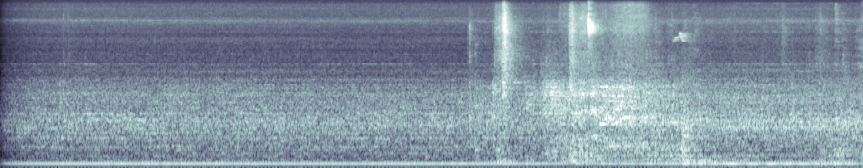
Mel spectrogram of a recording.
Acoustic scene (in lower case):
elevator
